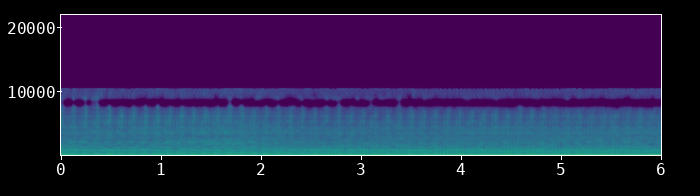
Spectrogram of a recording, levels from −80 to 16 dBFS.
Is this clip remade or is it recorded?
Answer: remade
